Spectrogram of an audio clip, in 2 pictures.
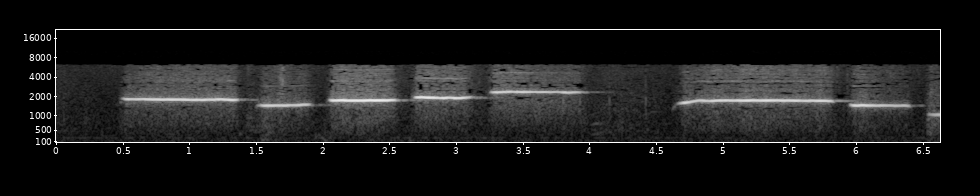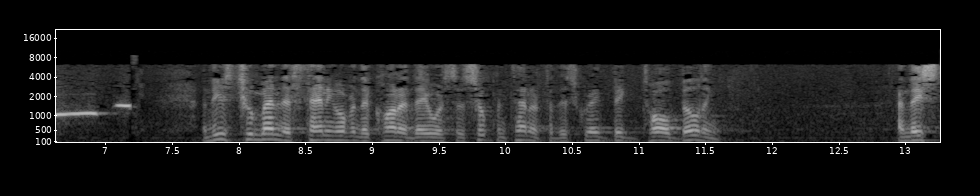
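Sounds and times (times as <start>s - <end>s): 
person whistling a simple tune alone: 0.5s - 7.2s
speech: 7.8s - 11.8s, 13.0s - 13.2s.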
